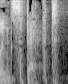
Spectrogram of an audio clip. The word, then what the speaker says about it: inspect: With the emphasis on the second syllable. To inspect.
